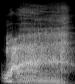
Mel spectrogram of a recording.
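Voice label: negative vocalization, French; Grommelle 1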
